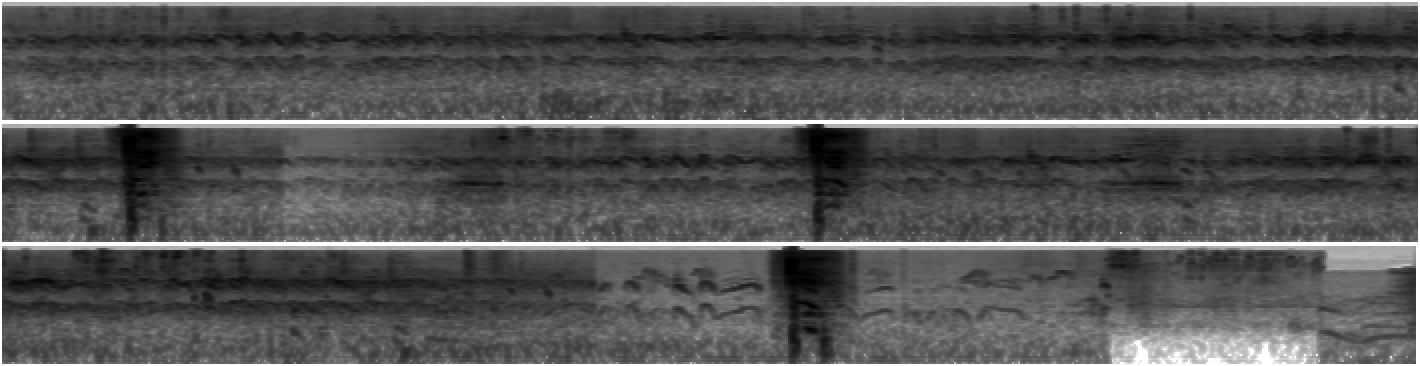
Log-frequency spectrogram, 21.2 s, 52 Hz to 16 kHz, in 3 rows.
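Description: A flock of sandgrouse calling steadily at a waterhole, broken by three sharp pops of blowgun shots, about 8, 11 and 18 seconds in; the calling thins out near the end.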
